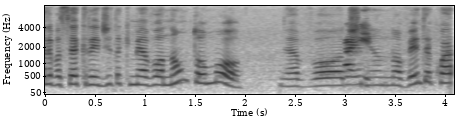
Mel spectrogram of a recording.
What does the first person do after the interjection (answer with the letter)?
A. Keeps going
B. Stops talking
A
